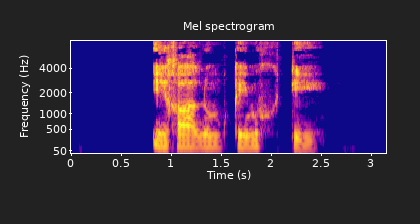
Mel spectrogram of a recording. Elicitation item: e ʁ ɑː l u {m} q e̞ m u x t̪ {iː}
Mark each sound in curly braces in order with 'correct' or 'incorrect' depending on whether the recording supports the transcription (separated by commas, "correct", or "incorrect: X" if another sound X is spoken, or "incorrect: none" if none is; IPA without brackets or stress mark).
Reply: correct, correct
